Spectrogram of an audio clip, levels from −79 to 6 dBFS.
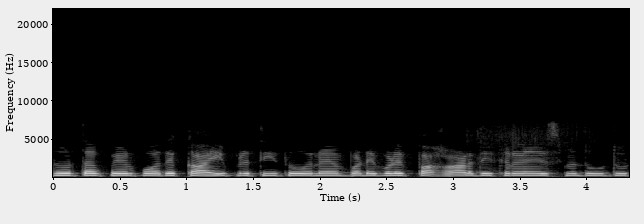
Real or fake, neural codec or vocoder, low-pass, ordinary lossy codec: real; none; 7.2 kHz; none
